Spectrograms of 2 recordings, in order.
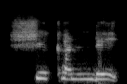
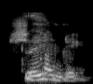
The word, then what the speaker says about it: शिखण्डी: शिखण्डी. Yeah, it is śikhaṇḍī, right? And not śikhaṇḍī. So you notice the difference? शिखण्डी.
